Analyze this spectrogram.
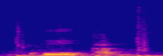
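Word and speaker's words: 交換: 주시는게 빨라요 라인 코카스 하이픈 표시는 좀 길게 발음해 주시면 되고요 코칸 코를 좀 길게 발음하는 거예요 코카 라인 코카스 그리고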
